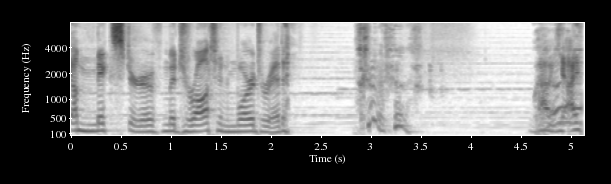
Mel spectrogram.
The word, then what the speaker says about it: Mordred: And the original pronunciation is Madrat, which is what I'm named after, but people know it as Mordred.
